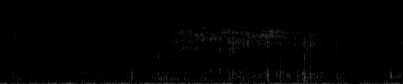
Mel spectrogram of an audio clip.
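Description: Fingertips and short nails tap and scratch the dark wooden guard sticks of a closed, handheld folding fan. Soft, dry taps are heard, with a bright, hissing scratch building through the middle of the clip. Everything stays quiet over a low, steady hum.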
